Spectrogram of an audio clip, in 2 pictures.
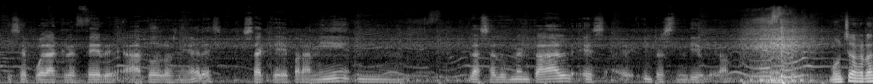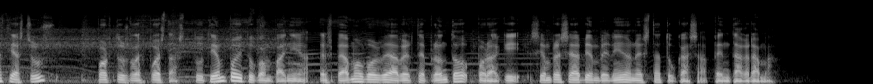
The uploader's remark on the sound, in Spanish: Un momento mágico donde disfrutamos de música en vivo, una chara amena y un ambiente genial.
